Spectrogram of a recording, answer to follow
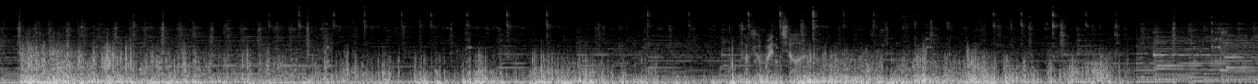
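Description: Halyards and rigging on rows of sailing dinghies clinking and tapping against their masts in the wind, with wind rumbling on the microphone.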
